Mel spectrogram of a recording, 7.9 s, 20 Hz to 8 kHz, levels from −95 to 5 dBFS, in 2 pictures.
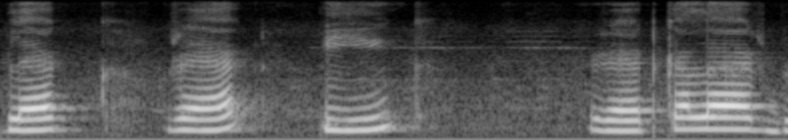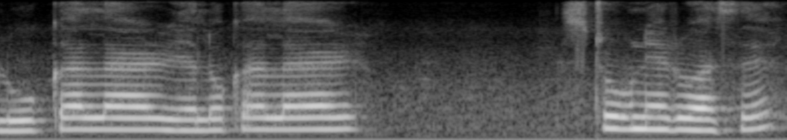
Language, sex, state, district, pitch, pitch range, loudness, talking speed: Bengali, female, Assam, Hailakandi, 245 Hz, 235-255 Hz, -16 LUFS, 90 wpm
